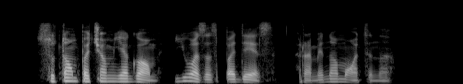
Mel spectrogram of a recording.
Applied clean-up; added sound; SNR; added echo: none; none; none; none.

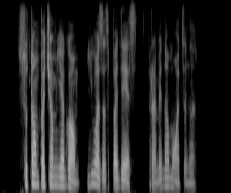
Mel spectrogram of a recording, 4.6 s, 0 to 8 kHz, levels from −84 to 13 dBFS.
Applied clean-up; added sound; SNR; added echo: neural mask model Resemble Enhance denoiser.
